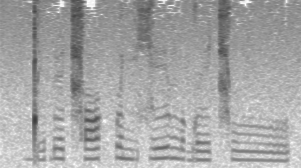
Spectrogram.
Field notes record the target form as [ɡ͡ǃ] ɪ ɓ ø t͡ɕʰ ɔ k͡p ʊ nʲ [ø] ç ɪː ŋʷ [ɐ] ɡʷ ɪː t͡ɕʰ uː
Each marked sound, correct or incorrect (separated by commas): correct, incorrect, correct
